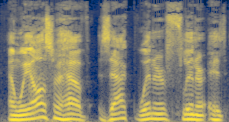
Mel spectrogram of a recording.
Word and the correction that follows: Fligner: How do you say your name, Zach? I'm so sorry. – It's Winner Fligner. – Fligner.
